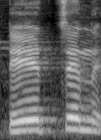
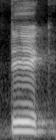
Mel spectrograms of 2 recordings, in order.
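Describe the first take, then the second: First: The word ends with a ch sound. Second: The word ends with a k sound. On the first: The speaker calls it wrong. "अगर टेच पढ़ते हैं तो same हो जाता" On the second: The speaker calls it right. "इसको टेक पढ़ते हैं"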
